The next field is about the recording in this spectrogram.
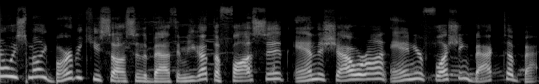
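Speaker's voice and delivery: high, suspicious wife voice; imitating wife. Husband mimics his wife questioning the bathroom smell, high suspicious. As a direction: needle him with high suspicion.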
